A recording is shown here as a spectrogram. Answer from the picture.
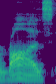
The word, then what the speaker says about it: Ra's al Ghul: Ra's al Ghul. – I agree totally. – And if we're basing it on an Arabic character, Ra's is the more traditional Arabic pronunciation from my experience.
